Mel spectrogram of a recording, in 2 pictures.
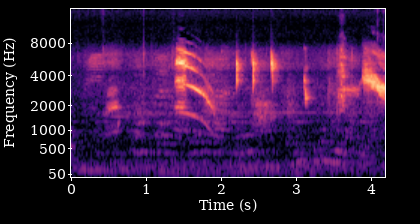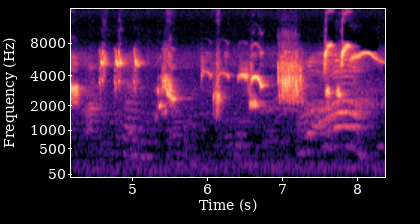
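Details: Asian pied starling song used as tutor material for other birds: clear falling whistles mixed with rattling chirps and a brief harsh buzz, delivered in uneven bursts.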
